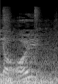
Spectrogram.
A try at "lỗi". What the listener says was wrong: Yeah, lỗi.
